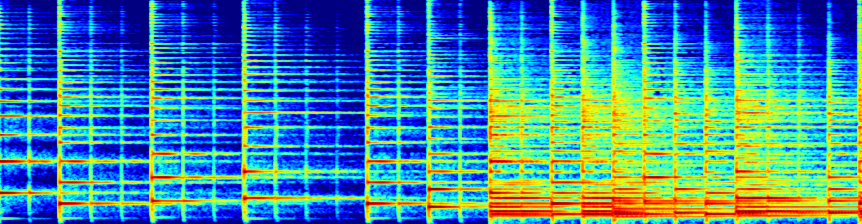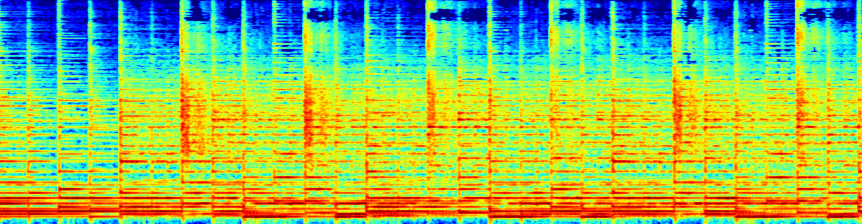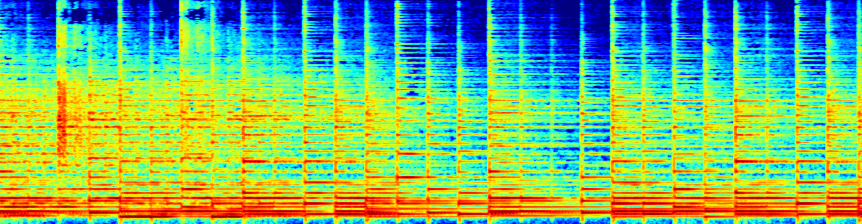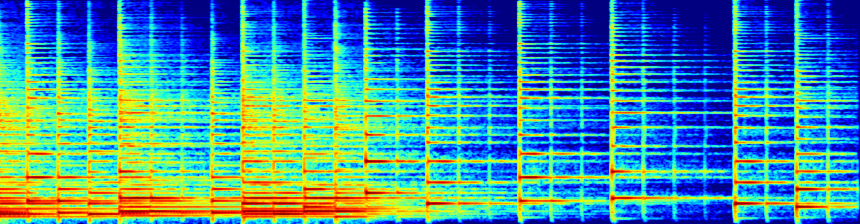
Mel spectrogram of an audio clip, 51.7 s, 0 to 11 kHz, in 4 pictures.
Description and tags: Guitar Music
A looping musical piece made with the Nexus2 VST in FL Studio.
guitar, music, nexus, nexus2, quantized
